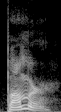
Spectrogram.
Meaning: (noun) 1. A forager, especially in Sherman's March to the Sea of November to December 1864 2. An idle, worthless fellow, without any visible means of support; a dissipated sponger
- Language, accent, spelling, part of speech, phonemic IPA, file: English, US, bummer, noun / interjection / adjective, /ˈbʌ.mɚ/, En-us-bummer.ogg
